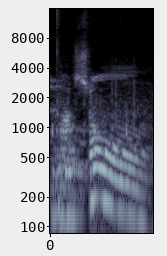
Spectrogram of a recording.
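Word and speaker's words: marchons: مارشون مارشون حرف النون ده تخنفي فيه الفو هيبقى اخرها اخرها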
